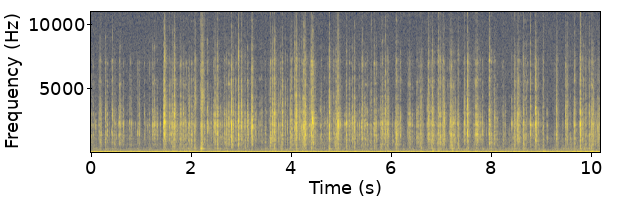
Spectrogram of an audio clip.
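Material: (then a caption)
Plastic. Fingertips of both hands type fast on a black plastic full-size computer keyboard with a hollow housing, resting on a fluffy rug. A steady, dense stream of short, crisp key clicks and clatter is heard, with bright tops and a mid focus around 2.3 kHz. A constant low rumble runs underneath throughout.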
